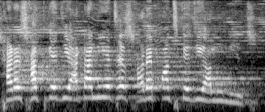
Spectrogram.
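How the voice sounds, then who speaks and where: A woman kirtan singer telling a devotional story in a lively, dramatic storytelling manner. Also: sits high, rapid-fire. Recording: echoey hall with music behind.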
